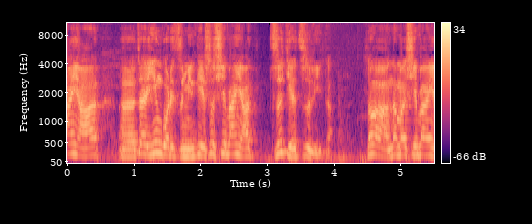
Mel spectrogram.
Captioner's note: Spanish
